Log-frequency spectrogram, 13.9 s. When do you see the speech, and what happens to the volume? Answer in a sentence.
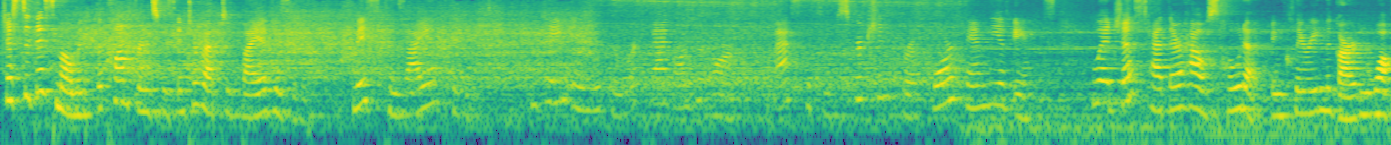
You can hear the speech from 0.0 to 13.8 s, getting quieter then louder.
